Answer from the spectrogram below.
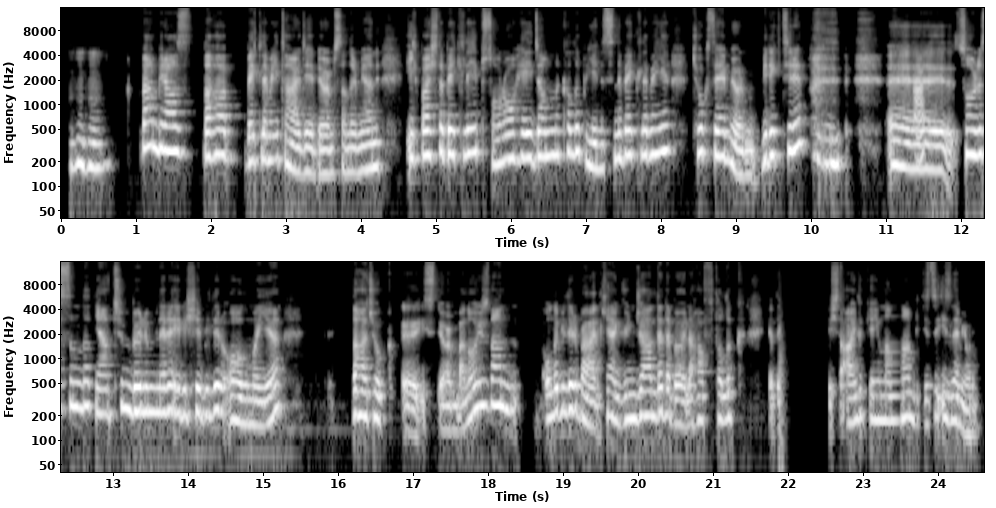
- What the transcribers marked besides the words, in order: chuckle
- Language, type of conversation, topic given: Turkish, podcast, Sence bir diziyi bağımlılık yapıcı kılan şey nedir?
